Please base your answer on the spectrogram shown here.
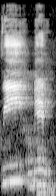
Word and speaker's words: women: We should pronounce it as we men, women.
